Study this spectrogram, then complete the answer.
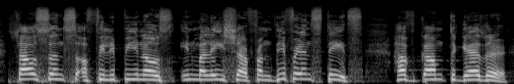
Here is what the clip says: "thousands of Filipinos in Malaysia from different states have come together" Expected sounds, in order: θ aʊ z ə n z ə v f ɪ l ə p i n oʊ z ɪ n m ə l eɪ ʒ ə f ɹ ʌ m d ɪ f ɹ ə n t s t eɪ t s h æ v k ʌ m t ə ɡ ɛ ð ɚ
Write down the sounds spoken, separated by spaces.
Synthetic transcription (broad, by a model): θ aʊ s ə n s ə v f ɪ l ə p i n oʊ s ɪ n m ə l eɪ ʃ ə f ɹ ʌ m d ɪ f ɹ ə n t s t eɪ t s h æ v k ʌ m t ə ɡ ɛ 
